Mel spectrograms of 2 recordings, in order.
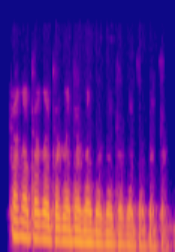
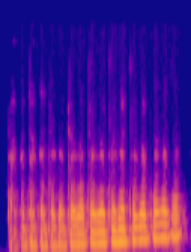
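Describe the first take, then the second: First: Walk the taca pattern downward in pitch; falling. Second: Walk the taca pattern upward in pitch; rising. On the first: Teacher demonstrating a falling line, taca chanted downward. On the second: Teacher demonstrating a rising line, taca chanted upward. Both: Shown as a demonstration.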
